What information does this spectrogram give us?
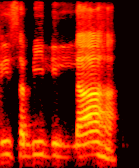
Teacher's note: اس میں جلالت اللہ کو مفخم یعنی موٹا اور پر کر کے نہیں پڑھیں گے، کیونکہ اب اس کے پیچھے پچھلے کلمہ میں زیر آ رہی ہے. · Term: باریک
